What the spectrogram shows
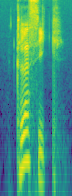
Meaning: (adjective) 1. classic 2. classical; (noun) 1. classic (a classic work of art, literature, etc.) 2. classical music
- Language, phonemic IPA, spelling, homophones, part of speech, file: French, /kla.sik/, classique, classiques, adjective / noun, Fr-classique.ogg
